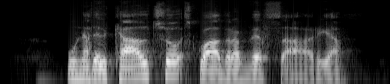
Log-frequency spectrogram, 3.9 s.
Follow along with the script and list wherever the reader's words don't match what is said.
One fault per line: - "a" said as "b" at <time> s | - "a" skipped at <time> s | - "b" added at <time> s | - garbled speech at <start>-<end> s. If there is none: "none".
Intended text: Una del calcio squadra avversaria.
none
